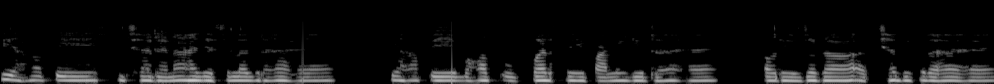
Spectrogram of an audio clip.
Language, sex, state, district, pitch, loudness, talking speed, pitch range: Hindi, female, Chhattisgarh, Balrampur, 180 Hz, -27 LUFS, 145 wpm, 175-185 Hz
